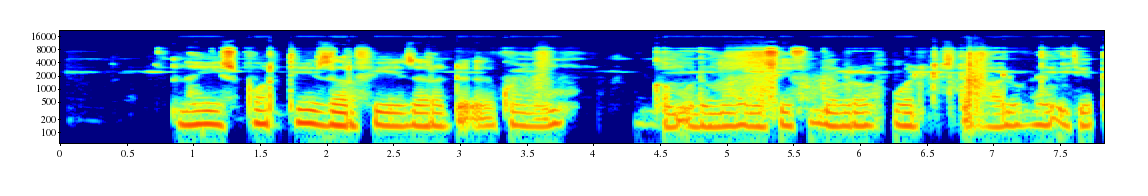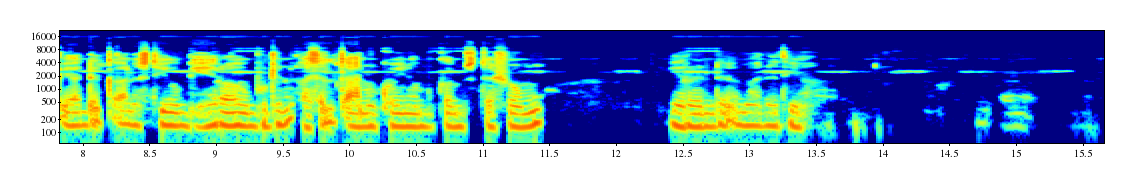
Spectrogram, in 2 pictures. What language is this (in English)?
Tigrinya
